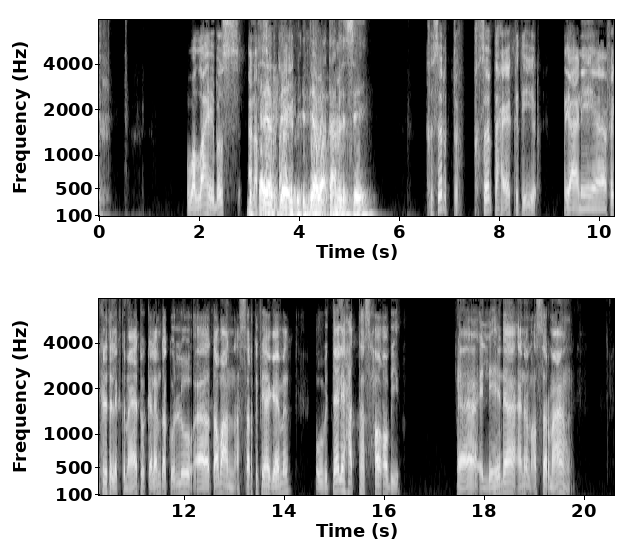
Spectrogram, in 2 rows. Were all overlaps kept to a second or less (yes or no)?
no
